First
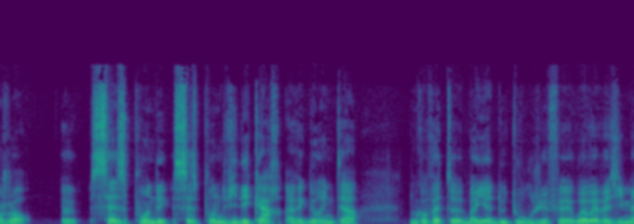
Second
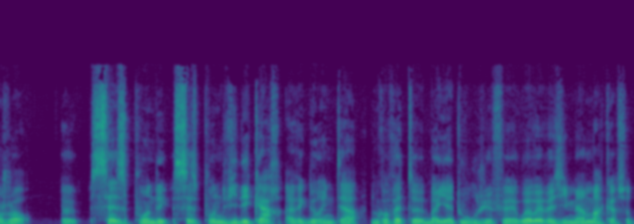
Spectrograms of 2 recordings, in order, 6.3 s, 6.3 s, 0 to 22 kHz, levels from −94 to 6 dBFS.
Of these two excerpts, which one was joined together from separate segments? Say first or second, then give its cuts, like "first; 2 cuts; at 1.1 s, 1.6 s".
second; 2 cuts; at 3.7 s, 4.5 s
